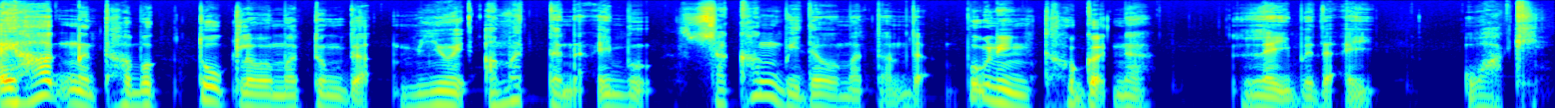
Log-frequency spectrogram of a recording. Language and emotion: Manipuri, sad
